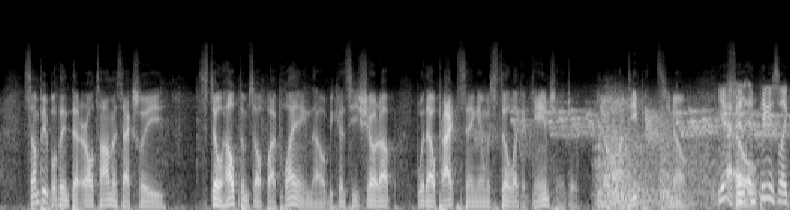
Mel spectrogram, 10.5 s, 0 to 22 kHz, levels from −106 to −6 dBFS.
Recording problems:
muffled; very; fading above 3.5 kHz
animal sounds; loud; throughout; 9 dB below the speech
rain or running water; loud; throughout; 7 dB below the speech

